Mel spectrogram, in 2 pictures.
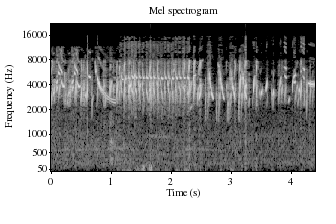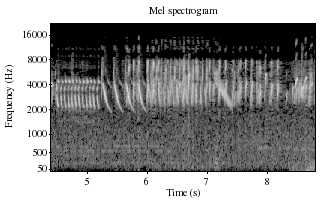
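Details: Caged-bird training recording of goldfinch song: rapid looping high twitters, a steady buzzy rattle around five seconds, then more quick descending chirps and trills.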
